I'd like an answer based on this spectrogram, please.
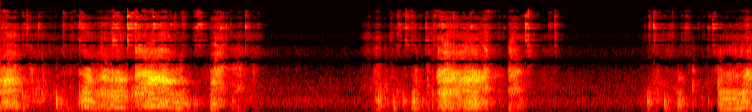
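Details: Maltese dogs play fighting indoors, giving bursts of harsh, rasping growls about a second or two long, separated by short silences, with a small room echo.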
